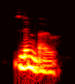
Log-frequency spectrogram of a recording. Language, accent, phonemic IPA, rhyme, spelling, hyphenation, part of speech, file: English, Southern England, /ˈlɪmbəʊ/, -ɪmbəʊ, limbo, lim‧bo, noun / verb, LL-Q1860 (eng)-limbo.wav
